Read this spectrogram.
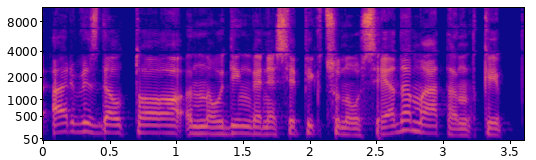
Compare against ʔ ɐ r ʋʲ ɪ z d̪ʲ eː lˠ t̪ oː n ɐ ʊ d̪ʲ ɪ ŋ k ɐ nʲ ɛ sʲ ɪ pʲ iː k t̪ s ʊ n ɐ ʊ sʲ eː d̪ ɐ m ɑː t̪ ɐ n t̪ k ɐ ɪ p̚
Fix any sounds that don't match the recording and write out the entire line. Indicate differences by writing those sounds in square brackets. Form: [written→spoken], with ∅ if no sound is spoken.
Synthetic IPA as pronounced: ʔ ɐ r ʋʲ ɪ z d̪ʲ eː lˠ t̪ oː n ɐ ʊ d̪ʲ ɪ ŋ [k→ɡ] ɐ nʲ ɛ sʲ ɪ pʲ iː k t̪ s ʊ n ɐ ʊ sʲ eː d̪ ɐ m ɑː t̪ ɐ n t̪ k ɐ ɪ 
